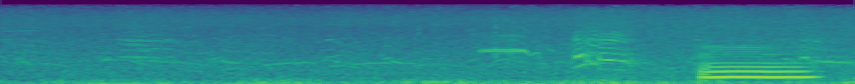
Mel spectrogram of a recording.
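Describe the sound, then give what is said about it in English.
Birds call over a faint outdoor murmur, with a few cries early on, then one loud, harsh honking call near the end, where people sit down outdoors to eat fish and chips. “The birds won't be a bother.”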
